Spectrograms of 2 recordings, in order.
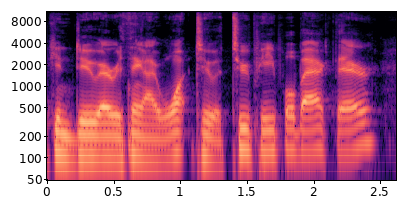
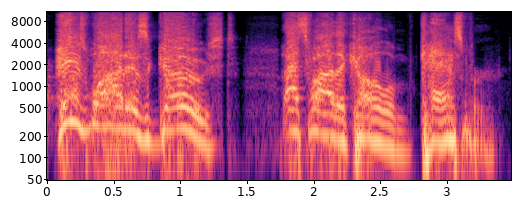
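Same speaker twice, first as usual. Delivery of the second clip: Harry Carey; 7 semitones higher, 4 dB louder than usual. Pretend. Cohost asks for the voice, loud high announcer impression. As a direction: belt it out like an old ballpark announcer. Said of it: "in Harry Carey's voice about the Casper-Matic".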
